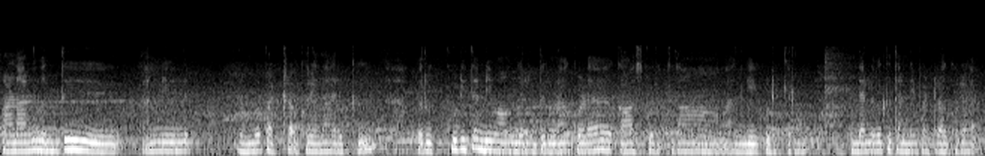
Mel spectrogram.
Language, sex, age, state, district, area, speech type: Tamil, female, 18-30, Tamil Nadu, Thanjavur, rural, spontaneous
